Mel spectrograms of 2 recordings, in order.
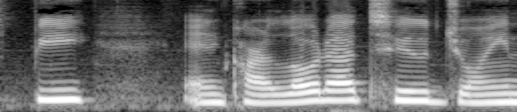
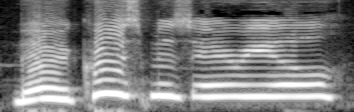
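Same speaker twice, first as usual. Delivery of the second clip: louder, higher greeting; calling; 8 semitones higher, 5 dB louder than usual. A narrator's reading. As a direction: call across the water. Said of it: "they called".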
